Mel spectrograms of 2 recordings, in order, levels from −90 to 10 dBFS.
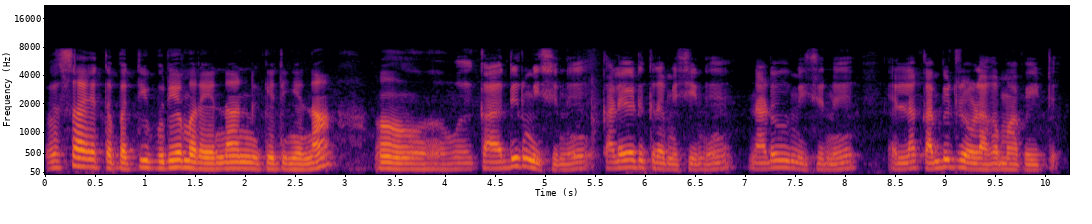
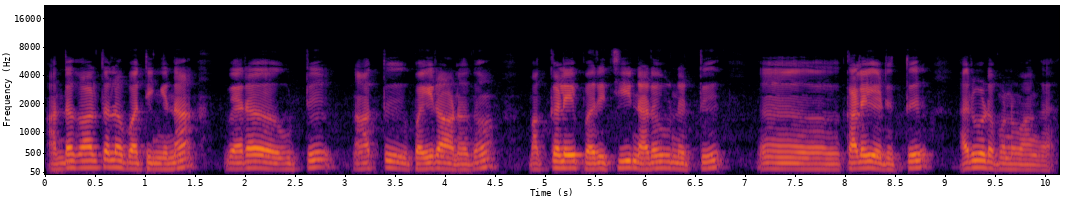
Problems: none marked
